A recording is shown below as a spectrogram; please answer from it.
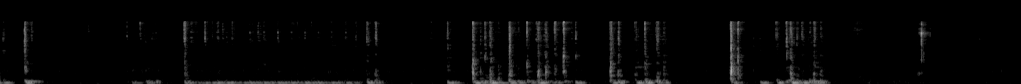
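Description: Typing on a computer keyboard in several short runs of key clicks, then one lone click near the end.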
